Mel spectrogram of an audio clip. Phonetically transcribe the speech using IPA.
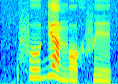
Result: f o˦ ɡʲ a˥˨ ŋ ɔ˨˩ x f ɪ˨˩

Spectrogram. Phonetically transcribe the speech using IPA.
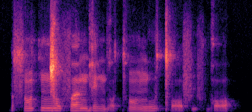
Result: s ɔ̃ t ŋ͡ǀ o f ɐ ŋ ɡ e n d ɔ̰ tʰ ɔ̃ ŋ u tʼ ɔ̰ f ḭ f ɡ ɔ̰

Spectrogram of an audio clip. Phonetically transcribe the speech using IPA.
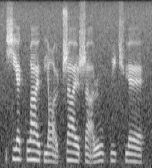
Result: ɕ j ɛ˥˨ k w a˥˨ ɪ̯ p j ɑ̰˨˩ ʊ̯ ʈ͡ʂ a˥˨ ɪ̯ ʂ ä̰˨˩ ɻ u˥˨ p i˦ t͡ɕʰ ɥ ɛ˥˨

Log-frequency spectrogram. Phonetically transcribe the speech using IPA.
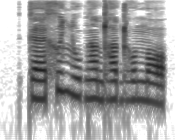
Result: k ɛ x ɯ ʎ u ɡ ã ɖʱ a ɖʱ o n̪ ɔ

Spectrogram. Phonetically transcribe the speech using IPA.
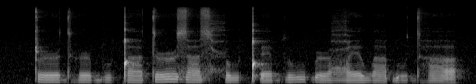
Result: ʈ ə˞ dʱ ə˞ b u ǃ a t ə˞ z a z ħ u ǃʼ ɛ b l u ɓ ə˞ ʕ ɛ w a ɓ u dʱ a

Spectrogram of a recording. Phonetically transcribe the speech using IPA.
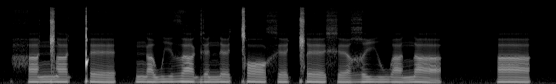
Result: h a ŋ͡ǁ a ǃ ɛ | ŋ a w i ð a ɡ ɛ n ɛ ǀ ɒ x ɛ ǁ ɛ x ɛ ʁ i w a n a | a

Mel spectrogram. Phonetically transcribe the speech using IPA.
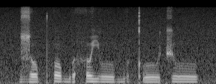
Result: z o˨ pʰ o˦ b ʊ˨ h ʊ˦ j uː˨ b ʊ˦ kʼ uː˨ t͡ʃ uː˦

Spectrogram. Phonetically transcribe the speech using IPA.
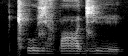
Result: ǀʰ u ʑ æ̤ p ɑː d͡ʑ i

